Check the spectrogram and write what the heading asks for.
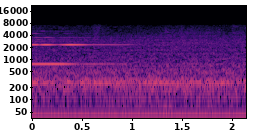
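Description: A single handbell note ringing and dying away, fading out about a second in, leaving faint room tone.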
